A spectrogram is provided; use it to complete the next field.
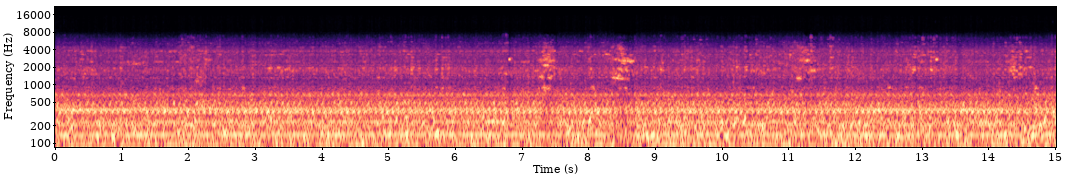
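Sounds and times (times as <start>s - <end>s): road noise: 0.0s - 15.0s
vehicle engine droning: 0.0s - 15.0s.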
